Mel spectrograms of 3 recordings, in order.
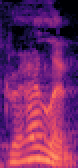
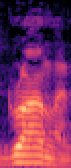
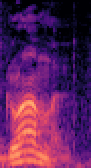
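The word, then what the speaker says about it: Granlund: like mle grin and everybody's like it's granin and he said no it is grunland I asked him specifically and he told me it is grenland so it is the correct pronunciation and how how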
